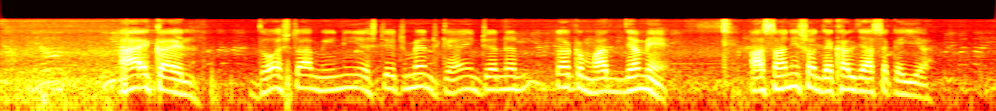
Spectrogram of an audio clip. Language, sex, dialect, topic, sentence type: Maithili, male, Bajjika, banking, statement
